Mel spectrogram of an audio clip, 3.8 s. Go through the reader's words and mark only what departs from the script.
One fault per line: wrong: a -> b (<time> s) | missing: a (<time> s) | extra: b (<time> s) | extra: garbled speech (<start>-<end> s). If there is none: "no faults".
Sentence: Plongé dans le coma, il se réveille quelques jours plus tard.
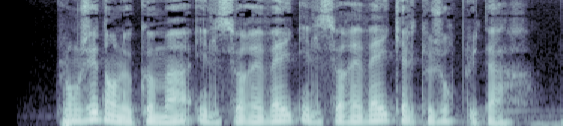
extra: il se réveille (2.0 s)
